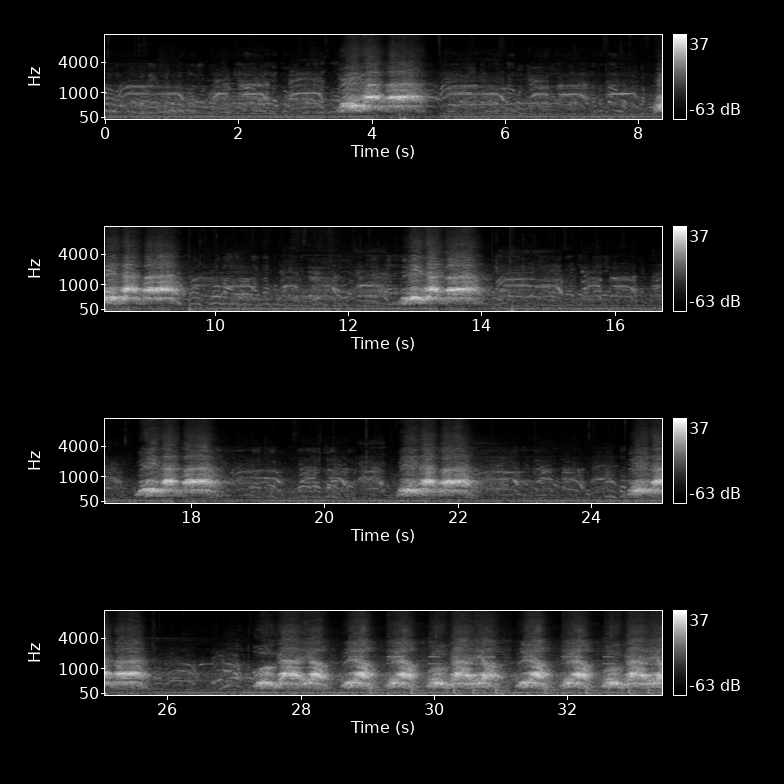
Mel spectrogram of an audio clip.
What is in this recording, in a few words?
shouting chant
